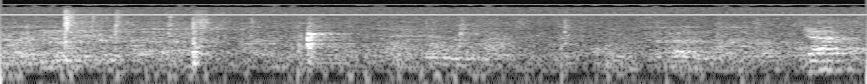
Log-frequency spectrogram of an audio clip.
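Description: A few scattered light clicks and knocks over a low murmur of voices.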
